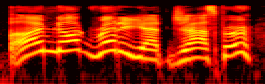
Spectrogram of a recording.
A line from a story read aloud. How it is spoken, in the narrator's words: yelled Fenton, still only halfway off his horse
